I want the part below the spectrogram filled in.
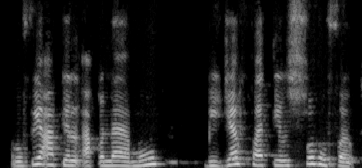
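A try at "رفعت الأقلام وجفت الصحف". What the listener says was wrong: pakai waw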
